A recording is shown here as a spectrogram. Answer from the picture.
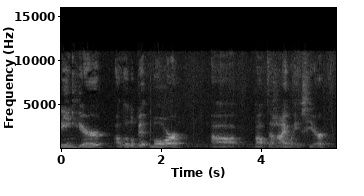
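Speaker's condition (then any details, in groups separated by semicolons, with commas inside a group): No condition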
